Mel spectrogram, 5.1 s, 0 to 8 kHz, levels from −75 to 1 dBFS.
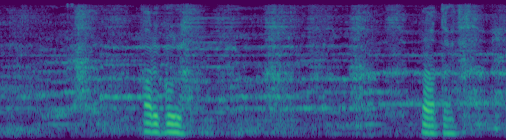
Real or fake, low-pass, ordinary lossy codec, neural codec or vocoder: fake; 7.2 kHz; none; vocoder, 22.05 kHz, 80 mel bands, HiFi-GAN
